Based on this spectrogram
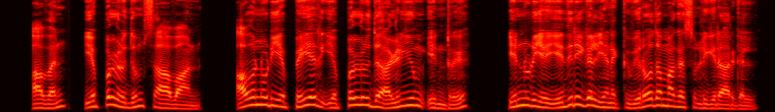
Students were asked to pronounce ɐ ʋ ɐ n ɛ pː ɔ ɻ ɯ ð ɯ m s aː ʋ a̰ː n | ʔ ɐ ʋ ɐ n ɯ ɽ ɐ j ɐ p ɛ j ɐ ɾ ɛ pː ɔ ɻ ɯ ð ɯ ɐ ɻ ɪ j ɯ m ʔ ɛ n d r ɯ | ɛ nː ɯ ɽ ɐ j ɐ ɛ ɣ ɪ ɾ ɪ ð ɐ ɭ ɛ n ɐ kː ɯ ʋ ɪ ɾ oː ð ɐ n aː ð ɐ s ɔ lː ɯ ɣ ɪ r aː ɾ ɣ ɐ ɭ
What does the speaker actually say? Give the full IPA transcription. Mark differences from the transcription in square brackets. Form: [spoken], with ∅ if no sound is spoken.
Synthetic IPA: ɐ ʋ ɐ n ɛ pː ɔ ɻ ɯ ð ɯ m s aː ʋ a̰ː n | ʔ ɐ ʋ ɐ n ɯ ɽ ɐ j ɐ p ɛ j ɐ ɾ ɛ pː ɔ ɻ ɯ ð ɯ ɐ ɻ ɪ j ɯ m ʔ ɛ n d r ɯ | ɛ nː ɯ ɽ ɐ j ɐ ɛ [ð] ɪ ɾ ɪ [ɣ] ɐ ɭ ɛ n ɐ kː ɯ ʋ ɪ ɾ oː ð ɐ [m] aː [ɣ] ɐ s ɔ lː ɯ ɣ ɪ r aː ɾ ɣ ɐ ɭ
